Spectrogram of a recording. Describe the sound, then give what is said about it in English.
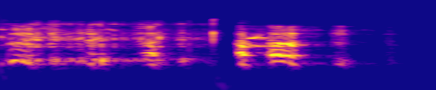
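Telephone line interference: a thin, band-limited crackle of garbled, indistinct voices surging in bursts over about two seconds, then breaking up and fading into silence. “I hear voices behind you. Sounds like interference.”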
